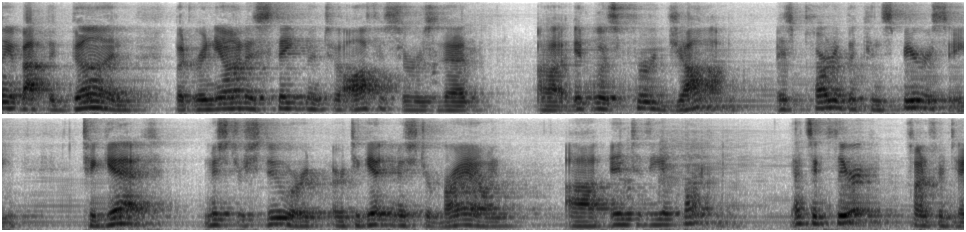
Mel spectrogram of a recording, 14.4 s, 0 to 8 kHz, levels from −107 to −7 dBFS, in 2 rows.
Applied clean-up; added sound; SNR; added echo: neural separator model SepFormer DNS4.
